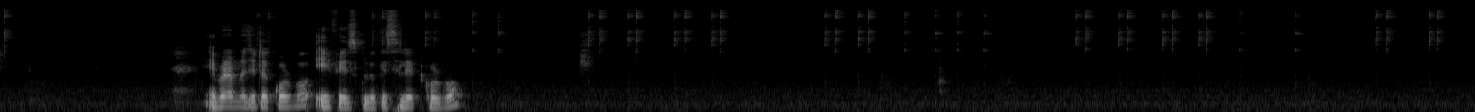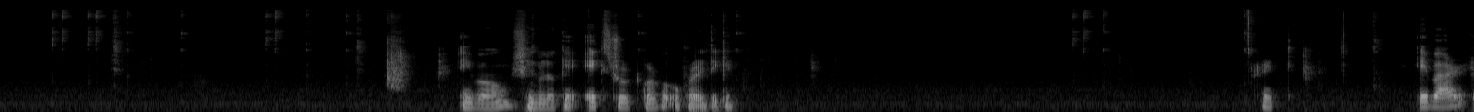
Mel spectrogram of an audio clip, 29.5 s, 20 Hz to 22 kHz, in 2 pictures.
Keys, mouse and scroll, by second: 2.6 click, 3.8 shift+click, 4.3 shift+click, 4.8-5.9 shift+middle drag, 5.9 shift+click, 6.3 shift+click, 6.8 shift+click, 7.2 shift+click, 8.3 shift+click, 9.1-10.8 middle drag, 10.8 shift+click, 11.2 shift+click, 11.7 shift+click, 12.0 shift+click, 12.5-13.8 shift+middle drag, 13.8 shift+click, 14.3 shift+click, 15.3 shift+click, 15.7 shift+click, 16.1-17.4 middle drag, 17.4 shift+click, 17.9-19.2 shift+middle drag, 19.2 KP_1, 20.7-22.9 shift+middle drag, 22.9 e, 25.8-27.9 middle drag, 27.9 KP_1.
